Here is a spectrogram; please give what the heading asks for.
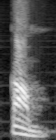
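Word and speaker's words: calm: যেমন আমি লিখলাম সি এ এল এম দেখো ককার ম কাম। এইখানে দেখো এল এর কিন্তু সাউন্ড হলো না।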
